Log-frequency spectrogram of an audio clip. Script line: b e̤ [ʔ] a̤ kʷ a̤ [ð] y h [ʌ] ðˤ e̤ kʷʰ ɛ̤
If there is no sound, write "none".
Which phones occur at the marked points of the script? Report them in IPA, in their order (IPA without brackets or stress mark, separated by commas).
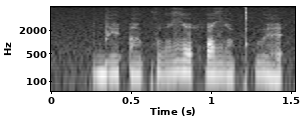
ʔ, ðˤ, ʌ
